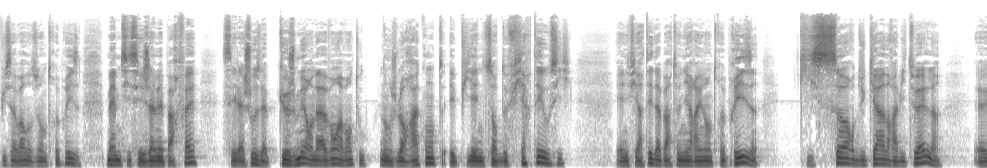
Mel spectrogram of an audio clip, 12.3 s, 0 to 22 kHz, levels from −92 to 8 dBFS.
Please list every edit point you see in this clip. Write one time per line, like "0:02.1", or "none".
0:03.4
0:04.7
